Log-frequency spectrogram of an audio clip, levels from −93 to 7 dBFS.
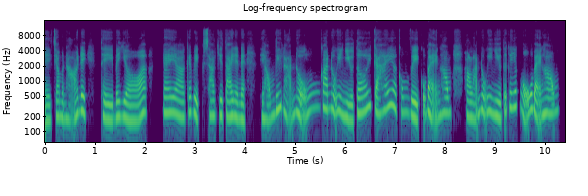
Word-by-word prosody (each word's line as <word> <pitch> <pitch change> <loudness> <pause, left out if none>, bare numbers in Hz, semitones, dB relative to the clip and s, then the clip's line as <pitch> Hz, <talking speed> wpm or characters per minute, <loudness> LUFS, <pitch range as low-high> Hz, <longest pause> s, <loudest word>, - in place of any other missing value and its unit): cho 200 0 -2
mình 190 -2 -3
hỏi 185 +5 -2
đi, 260 -1 +5 0.3
thì 175 -4 +1
bây 195 +2 0
giờ 170 -3 +1
á, 245 +3 +1 0.3
cái, 240 0 +1
a, 200 -3 +1
cái 245 - -2
việc 220 -6 +1
sau 210 -1 -4
chia 210 0 -1
tay 205 0 +1
này 195 - +2
nè, 180 -1 0 0.3
thì 185 - -2
hổng 180 +3 -3
biết 280 +3 +2
là 230 - -1
ảnh 215 +4 -6
hưởng 255 +8 -1
có 300 - +2
ảnh 285 +1 0
hưởng 255 -3 +1
gì 255 -2 0
nhiều 180 -5 +1
tới 250 - +1
cái 270 +7 +2
công 245 -1 -6
việc 195 -5 +5
của 240 - -1
bạn 235 -5 +2
hông? 235 +1 0 0.3
Hoặc 205 - +1
là 185 - -1
ảnh 225 +6 -2
hưởng 245 -2 +1
gì 250 -1 +1
nhiều 205 -4 +2
tới - - -2
cái 300 0 -1
giấc 315 +1 0
ngủ - - +2
của 280 - +5
bạn 220 -5 +3
hông? 235 +2 0
230 Hz, 275 wpm, -23 LUFS, 195-250 Hz, 0.3 s, đi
